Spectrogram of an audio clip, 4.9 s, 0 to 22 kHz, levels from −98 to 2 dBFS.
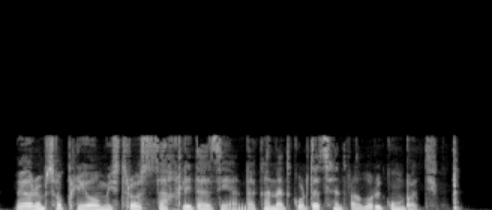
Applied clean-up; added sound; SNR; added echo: neural mask model Resemble Enhance denoiser.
